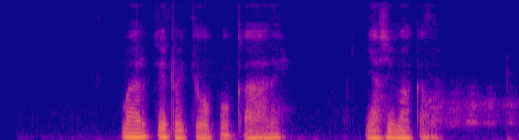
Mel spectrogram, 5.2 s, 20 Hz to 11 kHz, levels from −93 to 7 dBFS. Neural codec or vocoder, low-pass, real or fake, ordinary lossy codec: vocoder, 22.05 kHz, 80 mel bands, WaveNeXt; none; fake; none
